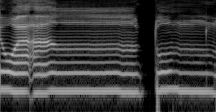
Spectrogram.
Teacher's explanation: وا کے اوپر کھڑی زبر ہے، اس کو ہم نے تھوڑا سا کھڑا کر کے ادا کیا، وا ویسے بھی موٹا ہے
